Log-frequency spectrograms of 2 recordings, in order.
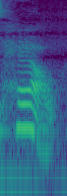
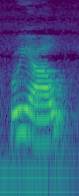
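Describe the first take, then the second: First: "real" with Portuguese h sound, he-AW. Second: "real" as English REE-al, long i sound and no h. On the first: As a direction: say "real" the Brazilian way, heaw. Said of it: "e em português". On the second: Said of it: "Em inglês, a gente diz real". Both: Shown as a demonstration.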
